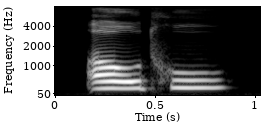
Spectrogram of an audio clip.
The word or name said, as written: 凹凸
